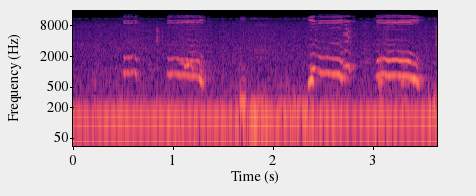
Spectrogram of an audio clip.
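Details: Puppies milling about, recorded 24 February 2010: drawn-out, high whines, each bending downward, arriving in pairs with short gaps, plus faint low grunts, all over a persistent low hum.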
